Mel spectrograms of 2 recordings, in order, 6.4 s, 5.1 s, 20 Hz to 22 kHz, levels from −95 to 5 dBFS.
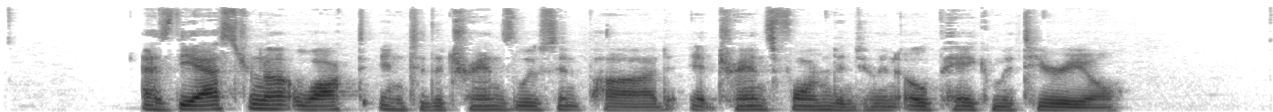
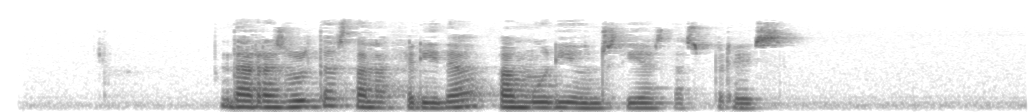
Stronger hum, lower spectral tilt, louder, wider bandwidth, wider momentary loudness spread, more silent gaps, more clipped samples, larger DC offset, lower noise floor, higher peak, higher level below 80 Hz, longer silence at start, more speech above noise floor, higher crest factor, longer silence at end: neither; about the same, -6 dB/octave vs -5 dB/octave; first, -20 LUFS vs -31 LUFS; first, 16.5 kHz vs 10.5 kHz; first, 11 LU vs 8 LU; neither; neither; neither; first, -79 dBFS vs -71 dBFS; first, 0 dBFS vs -14 dBFS; first, -60 dBFS vs -80 dBFS; second, 0.7 s vs 1.1 s; first, 59 dB vs 41 dB; about the same, 20 dB vs 20 dB; second, 0.75 s vs 1.2 s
